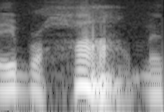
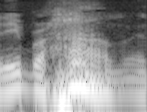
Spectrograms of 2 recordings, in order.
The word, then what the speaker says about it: Abraham: In the Jewish language, they have that huh sound, and they very prominently pronounce it, Abraham, and they really, you know, down from the down from deep in the inside, Abraham, and they bark it out.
